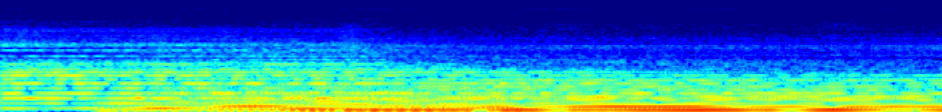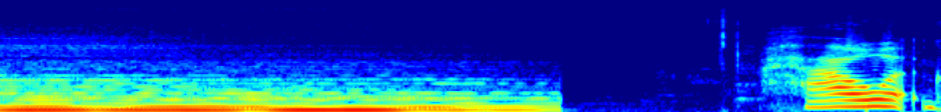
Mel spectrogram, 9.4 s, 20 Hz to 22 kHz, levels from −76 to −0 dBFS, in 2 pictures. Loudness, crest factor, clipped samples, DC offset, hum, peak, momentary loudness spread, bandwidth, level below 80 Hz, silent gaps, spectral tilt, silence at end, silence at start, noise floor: -17 LUFS; 14 dB; under 0.1%; under 0.1%; none; -2 dBFS; 12 LU; 5.8 kHz; -52 dBFS; none; -9 dB/octave; 0 s; 0 s; -62 dBFS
